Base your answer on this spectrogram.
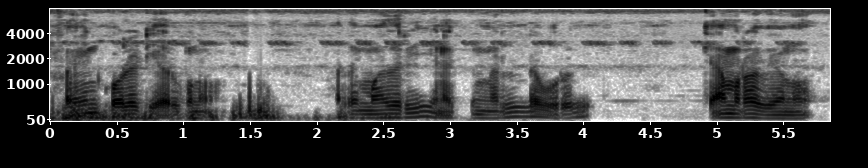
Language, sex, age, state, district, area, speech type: Tamil, male, 30-45, Tamil Nadu, Nagapattinam, rural, spontaneous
